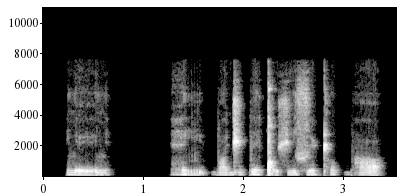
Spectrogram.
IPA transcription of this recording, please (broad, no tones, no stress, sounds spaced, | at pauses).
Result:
l ḛ l | ɦ e rʲ ṵ p b ɒ d͡ʒ i p e ǃ o̰ ʃ i sʲ i ɭ ʈʰ o p bʱ ɒ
